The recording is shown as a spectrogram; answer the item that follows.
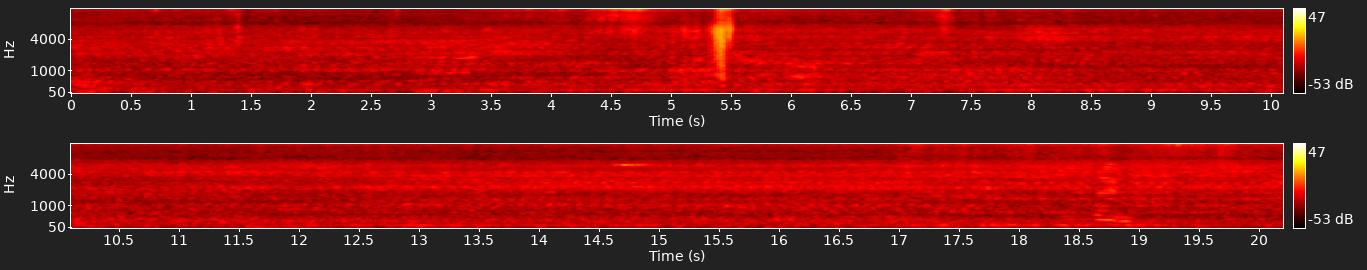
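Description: City street traffic with a motor vehicle engine idling as a low, steady hum, and a single sharp click about five seconds in.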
